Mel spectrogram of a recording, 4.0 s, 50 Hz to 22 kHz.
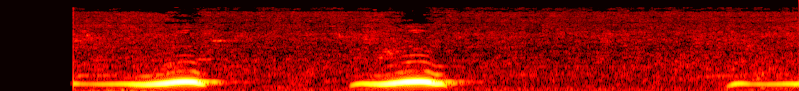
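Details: Green pigeon call used as a hunting lure: low, mellow whistled notes that waver, then rise and fall, each about 0.7 seconds long and repeated every 1.4 seconds. Two full notes and the start of a third, with a quiet background.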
